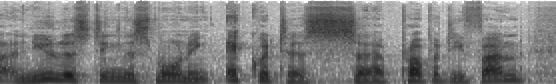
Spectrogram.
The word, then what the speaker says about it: Equites: new listing this morning equities property fund we've been pronouncing it wrongly and we apologize for that we were saying it quite equitas listed on the jse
